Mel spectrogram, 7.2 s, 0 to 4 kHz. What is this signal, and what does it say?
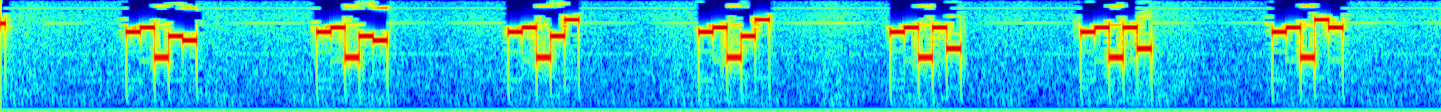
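Five-tone selective call (ZVEI), heard as quick runs of five tones, tones of about 70 ms. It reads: 89276 89276 89277 89277 89294 89294 89229
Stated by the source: ZVEI five-tone selective call received by SDR.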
